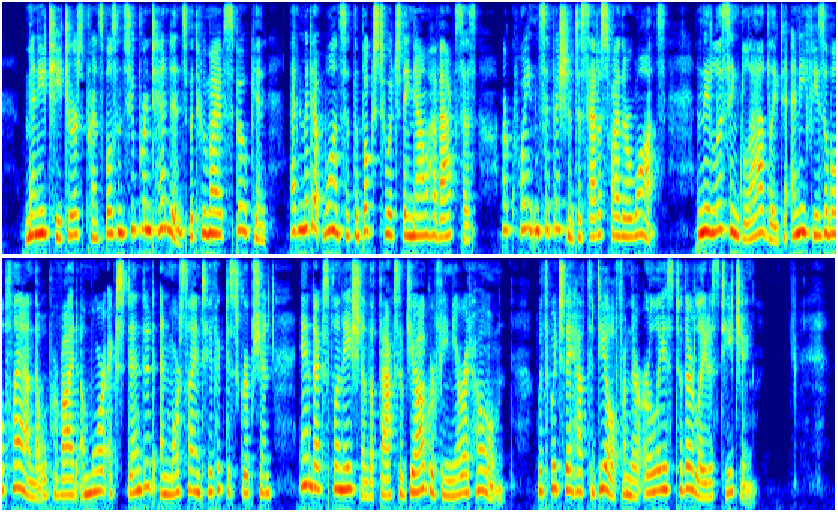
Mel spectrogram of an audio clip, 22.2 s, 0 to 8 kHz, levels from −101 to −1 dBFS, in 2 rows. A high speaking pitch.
Yes: high, 240 Hz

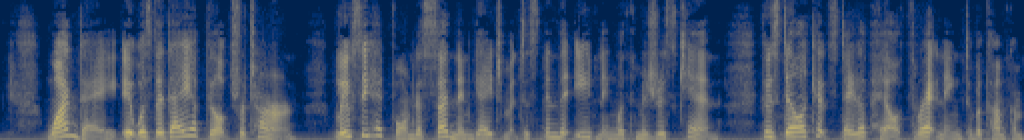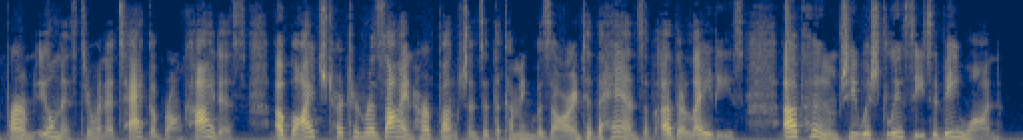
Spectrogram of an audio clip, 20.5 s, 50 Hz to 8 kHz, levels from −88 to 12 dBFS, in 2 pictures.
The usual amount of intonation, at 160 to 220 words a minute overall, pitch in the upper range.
No: wide, 5.9 semitones; average, 175 wpm; high, 230 Hz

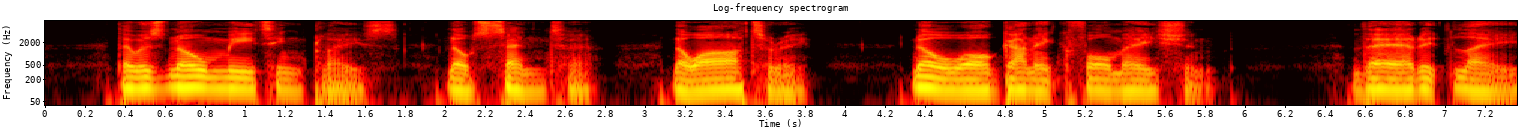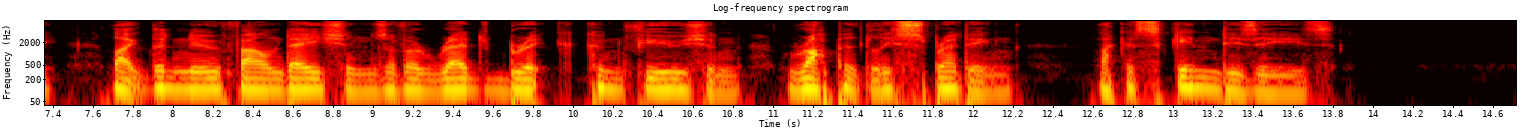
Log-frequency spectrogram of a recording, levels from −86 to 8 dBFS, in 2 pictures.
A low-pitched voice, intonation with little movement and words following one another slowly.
Yes: low, 105 Hz; narrow, 2.0 semitones; slow, 120 wpm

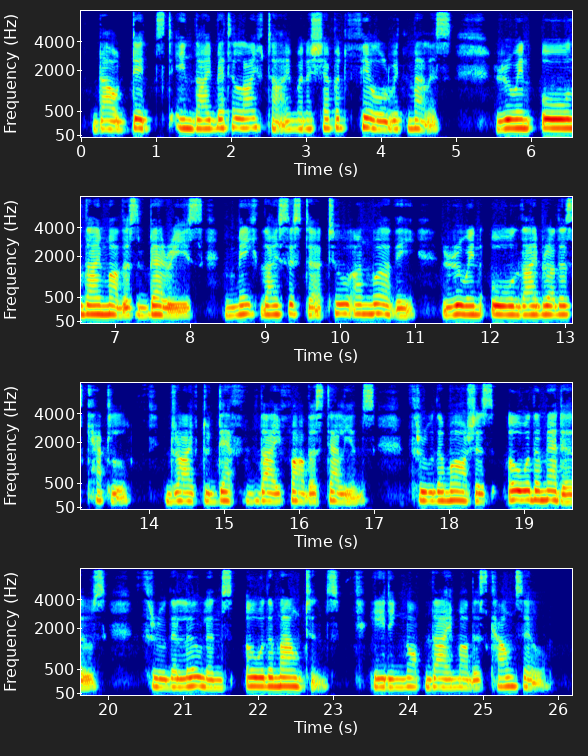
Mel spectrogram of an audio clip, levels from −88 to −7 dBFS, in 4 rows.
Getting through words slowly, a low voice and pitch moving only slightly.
No: slow, 115 wpm; medium, 155 Hz; narrow, 2.0 semitones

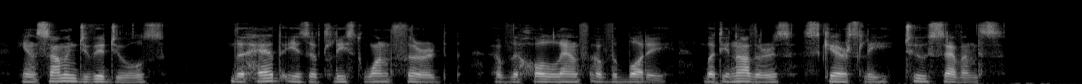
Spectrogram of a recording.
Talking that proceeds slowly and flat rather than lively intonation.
Yes: slow, 125 wpm; narrow, 2.3 semitones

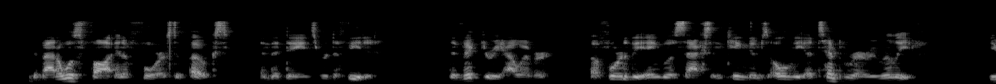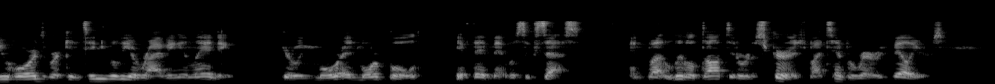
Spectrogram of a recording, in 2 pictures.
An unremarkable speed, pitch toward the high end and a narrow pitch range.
Yes: average, 155 wpm; very high, 385 Hz; narrow, 2.1 semitones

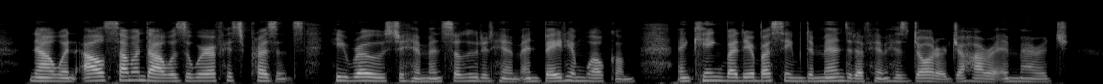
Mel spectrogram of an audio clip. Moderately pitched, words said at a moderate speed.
Yes: medium, 155 Hz; average, 175 wpm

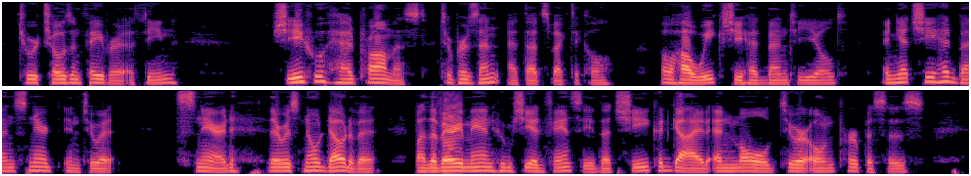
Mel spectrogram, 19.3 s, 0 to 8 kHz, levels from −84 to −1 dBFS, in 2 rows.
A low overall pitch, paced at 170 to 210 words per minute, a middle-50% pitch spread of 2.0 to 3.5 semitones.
Yes: low, 125 Hz; average, 175 wpm; average, 3.2 semitones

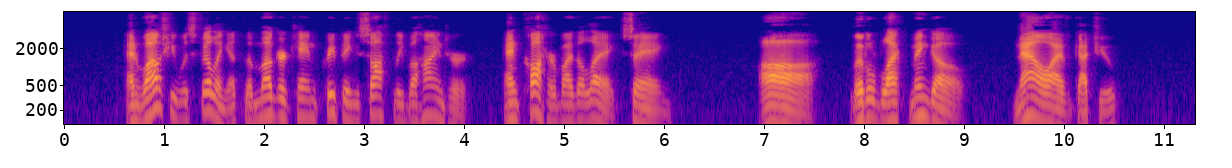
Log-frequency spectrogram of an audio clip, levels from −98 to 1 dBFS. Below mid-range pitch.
Yes: low, 130 Hz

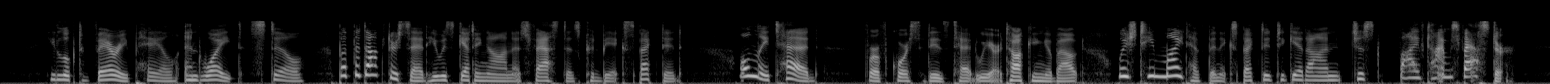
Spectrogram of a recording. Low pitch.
No: high, 190 Hz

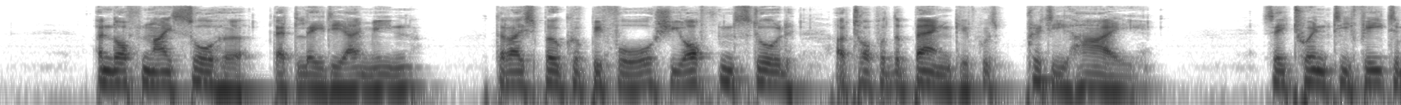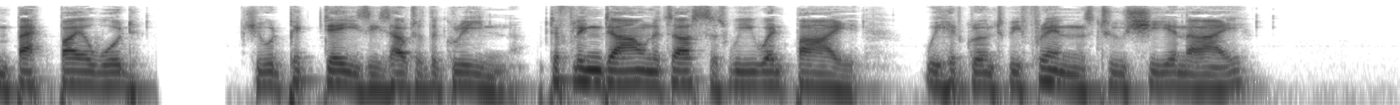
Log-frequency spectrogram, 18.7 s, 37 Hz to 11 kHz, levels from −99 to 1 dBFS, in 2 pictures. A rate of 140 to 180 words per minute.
No: average, 195 wpm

